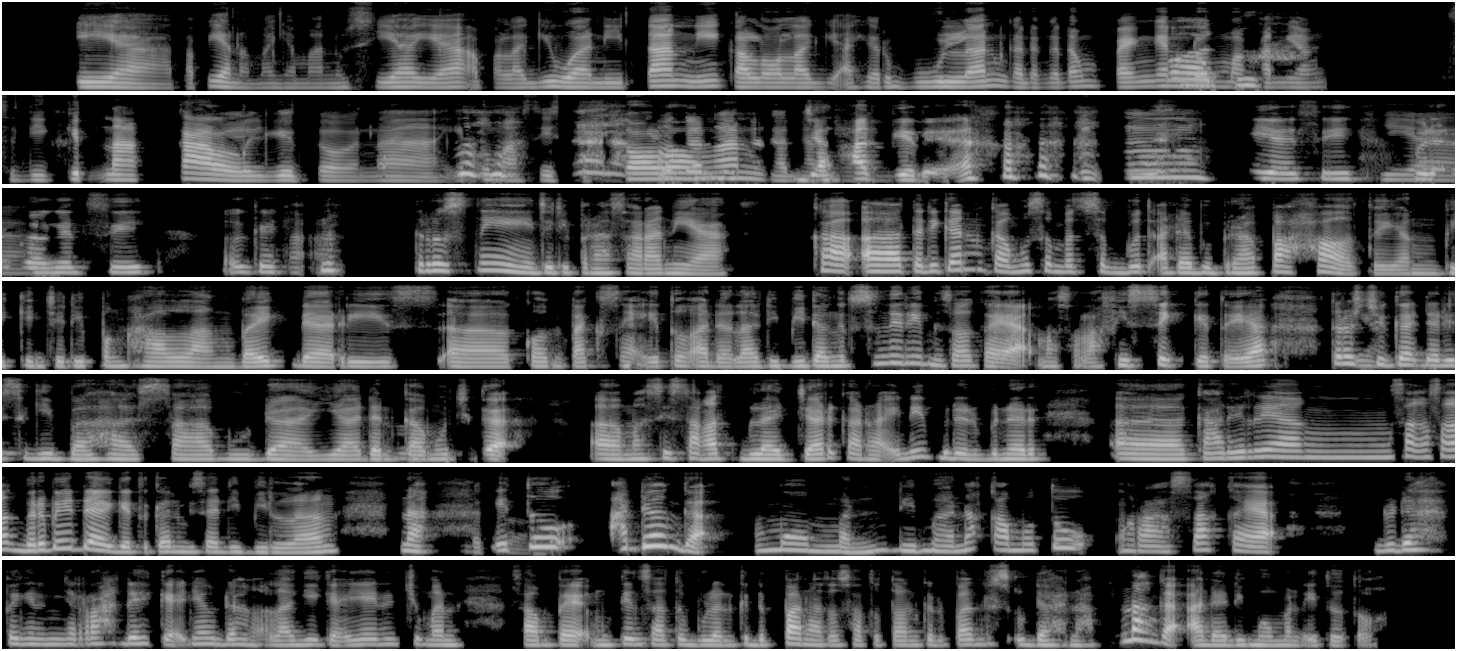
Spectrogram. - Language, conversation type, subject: Indonesian, podcast, Bagaimana cara kamu mengatasi rasa takut saat ingin pindah karier?
- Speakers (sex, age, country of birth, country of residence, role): female, 25-29, Indonesia, Indonesia, host; female, 35-39, Indonesia, Germany, guest
- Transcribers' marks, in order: chuckle; laughing while speaking: "ya"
